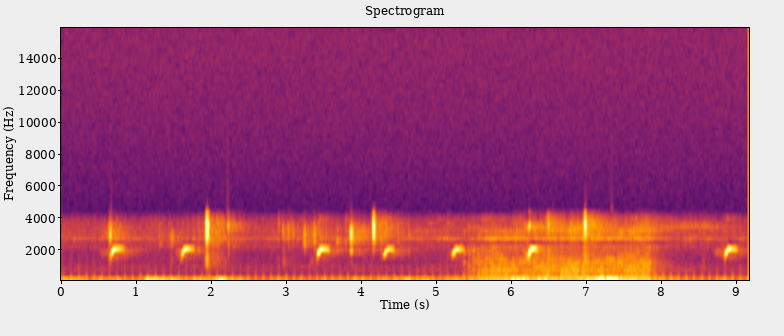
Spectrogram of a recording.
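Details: Evening grosbeaks (Coccothraustes vespertinus), newly arrived visitors at a feeder in Wisconsin, nearly May: short, clear, slurred whistled calls about once a second, with a few higher chirps and steady low wind rumble underneath.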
